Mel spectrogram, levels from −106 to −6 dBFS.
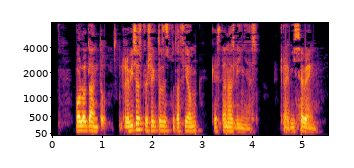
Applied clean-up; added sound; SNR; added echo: none; none; none; none.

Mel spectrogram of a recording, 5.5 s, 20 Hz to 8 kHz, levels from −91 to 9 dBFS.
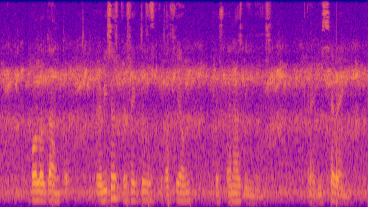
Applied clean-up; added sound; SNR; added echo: none; Frog; 1 dB; none.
